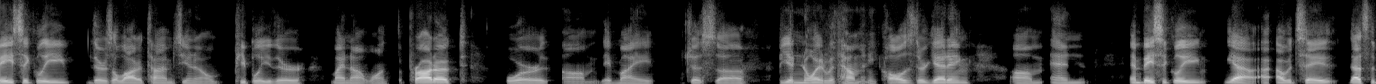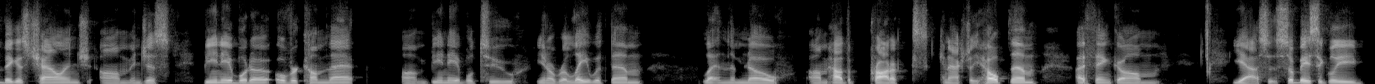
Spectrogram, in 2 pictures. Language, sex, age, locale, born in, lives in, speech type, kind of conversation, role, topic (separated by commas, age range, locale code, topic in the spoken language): English, male, 20-24, en-US, United States, United States, conversation, podcast, guest, How do you handle the most difficult aspects of your work?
